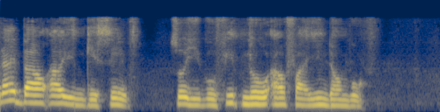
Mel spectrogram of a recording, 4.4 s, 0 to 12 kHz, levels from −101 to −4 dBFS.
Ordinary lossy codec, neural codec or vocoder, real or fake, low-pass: none; codec, 16 kHz, 1.1 kbps, Voila-Tokenizer; fake; 7.2 kHz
